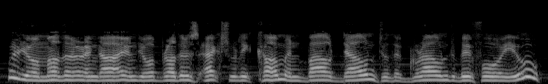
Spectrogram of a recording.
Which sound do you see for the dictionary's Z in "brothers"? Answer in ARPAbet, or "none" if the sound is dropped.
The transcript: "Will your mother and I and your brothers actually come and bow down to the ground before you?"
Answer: Z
